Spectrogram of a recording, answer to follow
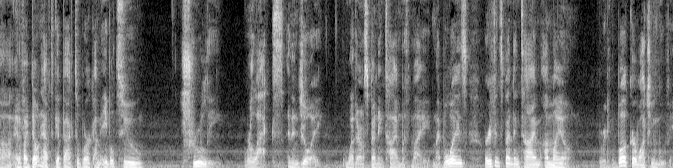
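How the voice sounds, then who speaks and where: A man talks at a moderate pace with lively intonation. His tone is dark and mellow, and somewhat breathy. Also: fairly low pitch for a man, big swings in loudness, very clean recording, silent background. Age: 40s. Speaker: podcast host and wellness coach. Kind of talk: casual solo monologue.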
